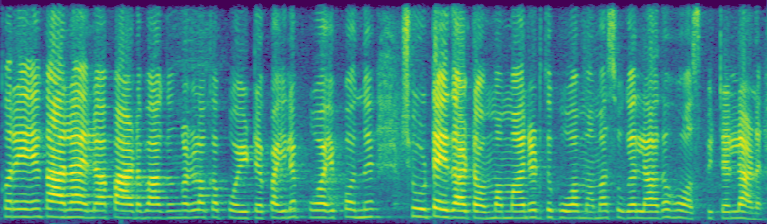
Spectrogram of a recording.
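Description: A woman's voice: flat delivery, fast. A middle-aged woman, chatting homely and talkatively in a casual family vlog. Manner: homely and talkative, drops into a soft low voice on sad family news. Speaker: family vlogger and mother.

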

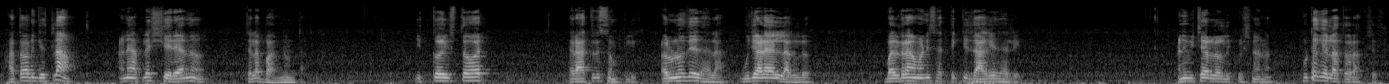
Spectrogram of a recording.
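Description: A man telling a moral story to children, lively and explaining, often repeating words for effect. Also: mid-range voice, moderate pace, pauses often, slight background noise, poor audio.

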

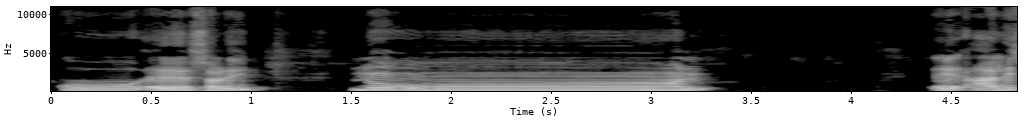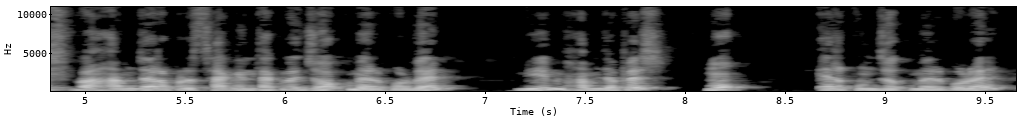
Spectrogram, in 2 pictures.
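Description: A man's voice: high-pitched, a bit bright. Man chanting syllables in a recitation lesson. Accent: Bangladeshi Bengali. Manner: spells out syllables slowly, then chants the words. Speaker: Quran reading teacher.

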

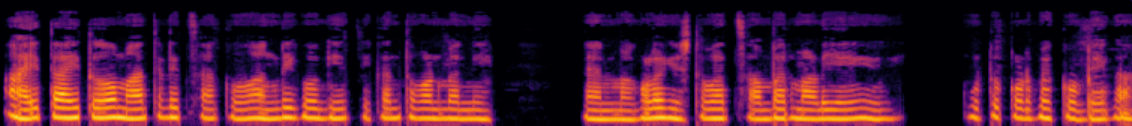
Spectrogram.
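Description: Woman doing a fussy doting mom, high voice with a gravelly edge, kind of flat, dry close sound. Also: moderate pace, dry recording. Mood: fussing. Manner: fussy, insistent. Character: doting village mother fussing over her daughter. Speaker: mother in a family skit. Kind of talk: amateur village family skit.

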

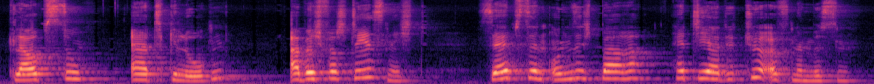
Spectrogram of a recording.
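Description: A woman's voice: high-pitched, moderate pace, warm tone, lightly acted. A woman voicing a grumbling, puzzled twelve-year-old schoolboy in a storybook reading. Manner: complaining, puzzled.

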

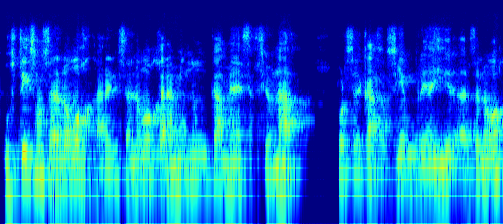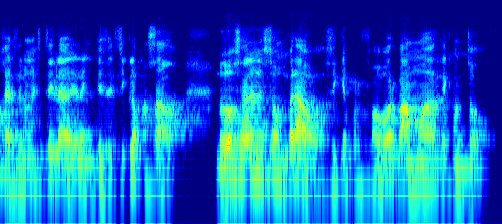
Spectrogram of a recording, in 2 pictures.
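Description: Chatty Peruvian teacher in a roomy space. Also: male voice, medium pitch, lively intonation, fast talker. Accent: Peruvian Spanish. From Peru. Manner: chatty, checks in often with tag questions. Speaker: English teacher. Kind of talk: pre-university lecture.

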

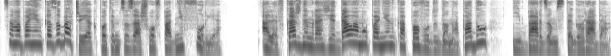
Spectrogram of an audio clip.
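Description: A woman's voice: fairly low pitch, big pitch swings, brisk, no echo, studio quality. A woman voicing a strong young nurse who speaks in a mocking, indifferent way in a storybook reading. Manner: mocking, giggling tone.

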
